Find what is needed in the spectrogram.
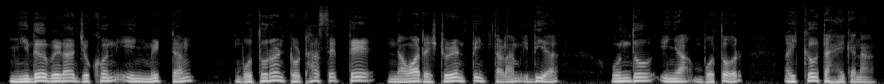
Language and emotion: Santali, fearful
